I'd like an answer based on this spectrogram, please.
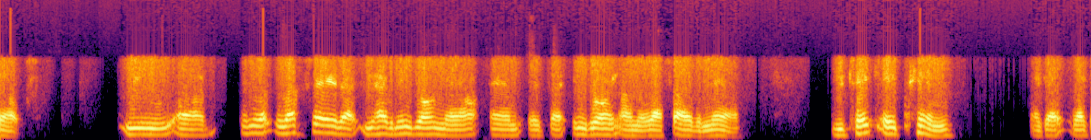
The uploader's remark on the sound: Listeners who heard about this called in their own favorite remedies for common problems.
